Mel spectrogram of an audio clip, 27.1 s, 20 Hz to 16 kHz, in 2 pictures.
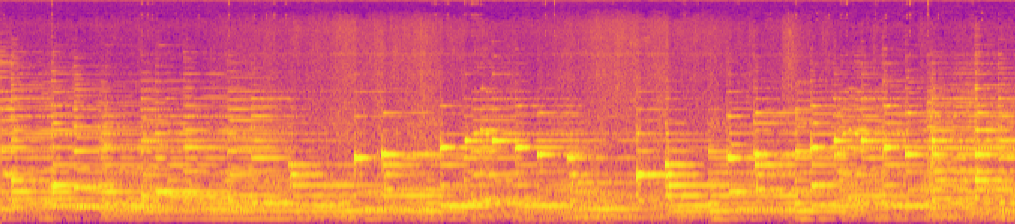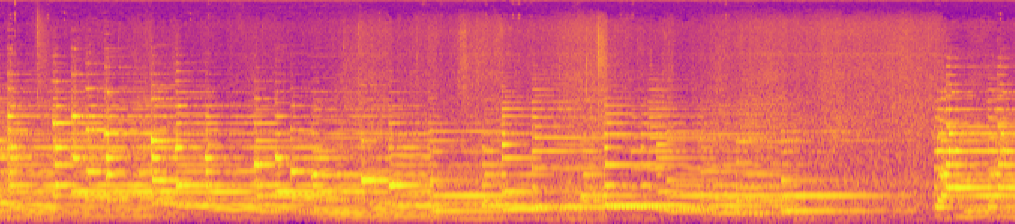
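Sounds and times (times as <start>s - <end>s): solo piano piece: 0.0s - 27.0s.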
